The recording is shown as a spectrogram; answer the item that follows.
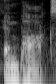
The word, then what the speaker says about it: mpox: The WHO, as per the World Health Organization, has proposed just to call it MPX, which is going to be renamed, pronounced MPOX.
